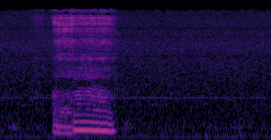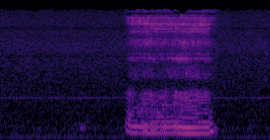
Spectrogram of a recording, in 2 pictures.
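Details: Snoring dog: two loud, buzzing, vibrating snores from a sleeping dog a few seconds apart, with quiet pauses between.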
